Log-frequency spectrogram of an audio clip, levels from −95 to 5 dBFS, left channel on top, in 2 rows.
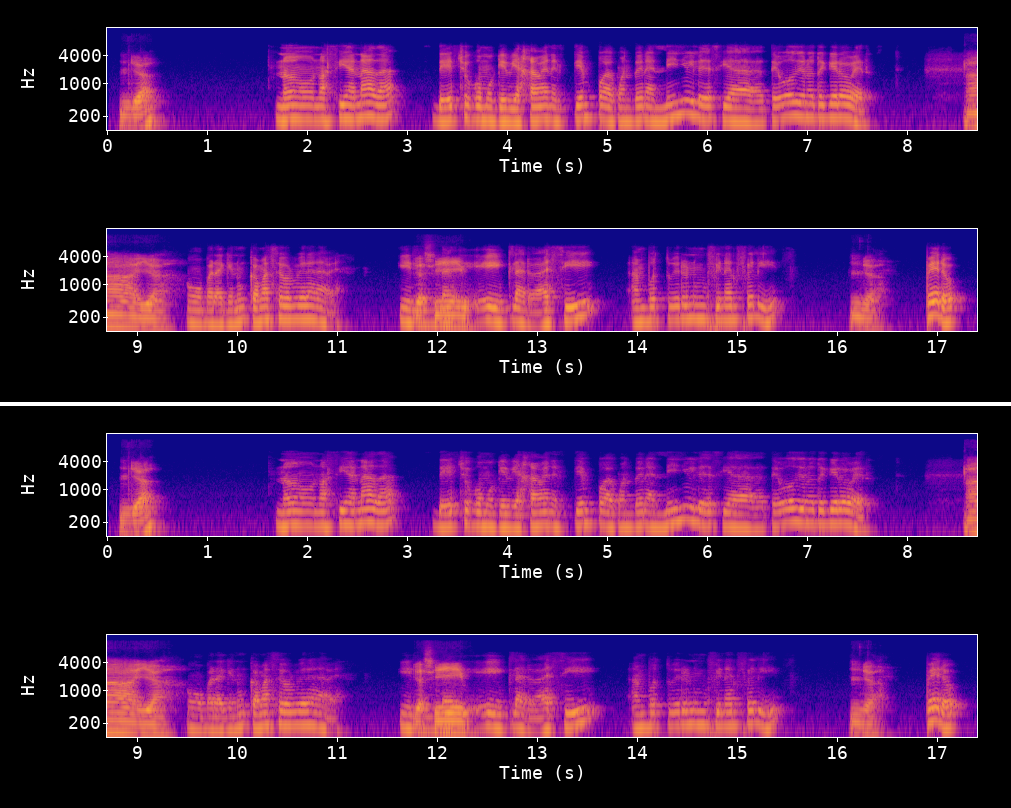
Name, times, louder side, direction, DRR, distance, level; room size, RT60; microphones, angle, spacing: voice 1, 0.1-0.5 8.6-9.4 11.8-12.3 16.1-16.5, right 1 dB, 15° right, 0.6 m, -25 dB
voice 2, 1.7-2.9 3.3-7.6 8.2-8.4 9.5-11.0 11.6-13.6 13.9-15.4 16.9-17.1, left 3 dB, 50° left, 0.5 m, -27 dB
4.9 x 3.3 x 2.3 m
head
